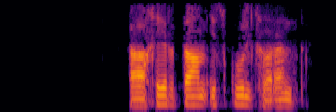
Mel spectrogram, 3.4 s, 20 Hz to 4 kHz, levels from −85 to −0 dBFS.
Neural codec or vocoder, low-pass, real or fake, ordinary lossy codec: none; 3.6 kHz; real; AAC, 16 kbps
